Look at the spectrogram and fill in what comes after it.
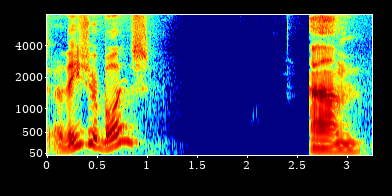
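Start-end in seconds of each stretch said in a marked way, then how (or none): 0.0-1.0 much higher, put-on voice of a matronly small-town woman. Gas station woman spots Charlie, high excited matronly voice. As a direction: squeal it out like an excited country matron. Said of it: "She goes".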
